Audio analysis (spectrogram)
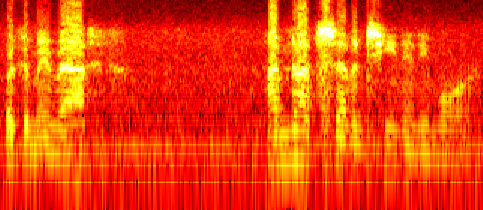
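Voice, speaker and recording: A man reads the part of a tired middle-aged secretary, a woman who is afraid but keeps reasoning. The delivery is bright and intense, earnest and halting, in an audio horror story with faint noise behind it. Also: fairly low pitch, expressive, exaggerated voice, poor audio. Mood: weary coaxing.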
